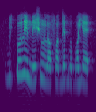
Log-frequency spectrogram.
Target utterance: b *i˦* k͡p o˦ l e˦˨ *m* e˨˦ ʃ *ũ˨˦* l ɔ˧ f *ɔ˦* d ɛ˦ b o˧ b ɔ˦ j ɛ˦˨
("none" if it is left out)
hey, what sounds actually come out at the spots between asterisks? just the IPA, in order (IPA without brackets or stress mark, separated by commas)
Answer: i˧, m, ũ˦˨, ɔ˦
